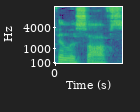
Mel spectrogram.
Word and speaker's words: philosophes: Philosophes is how it's pronounced.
